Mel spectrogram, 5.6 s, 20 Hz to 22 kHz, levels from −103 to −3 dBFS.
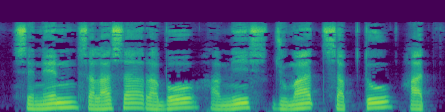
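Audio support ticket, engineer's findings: Dull speech throughout, nothing above 10.6 kHz; likely low-bitrate audio saved at a high bitrate, a very low-bitrate first encode re-encoded as 192 kbit/s MP3, with the lost band unrecoverable.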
